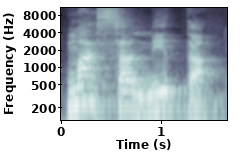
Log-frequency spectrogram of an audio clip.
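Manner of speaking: "Maçaneta" very slow, in four separate syllables. Shown as a demonstration. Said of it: "Professor, quatro sílabas".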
